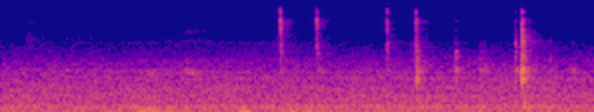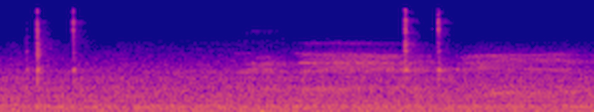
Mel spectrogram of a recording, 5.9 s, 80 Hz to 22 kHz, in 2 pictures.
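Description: About ten small, irregular clicks of fingers working the push-buttons and switches on the front panel of a Behringer Ultragraph Pro 6200HD graphic equalizer, over low room noise.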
